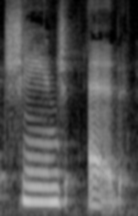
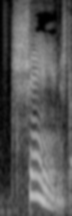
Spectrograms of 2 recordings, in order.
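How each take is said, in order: First: The ending is said as an extra syllable. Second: The ending joins the word as one syllable. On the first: The speaker calls it wrong. "Don't say change ed" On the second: The speaker calls it right. "Make sure that you're pronouncing it correctly"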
